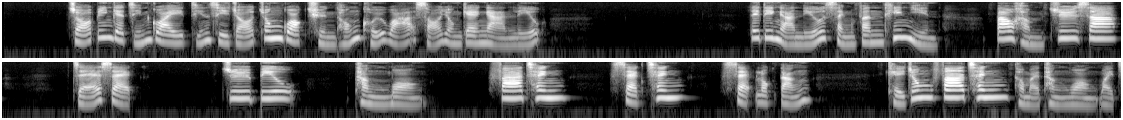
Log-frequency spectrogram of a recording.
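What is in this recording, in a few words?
Cantonese, audio guide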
